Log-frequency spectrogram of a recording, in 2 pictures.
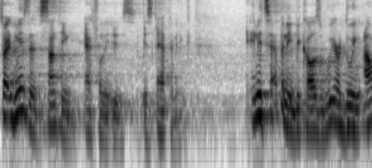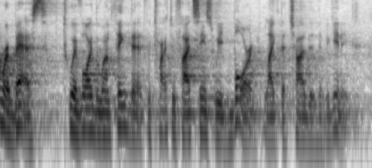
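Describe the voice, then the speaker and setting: A man speaks at a medium pitch with an Italian accent and lively intonation. There is audible room echo along with noticeable background noise. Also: moderate pace. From Italy. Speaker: technology executive speaking on healthy ageing. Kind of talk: conference talk. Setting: stage with audience.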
